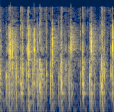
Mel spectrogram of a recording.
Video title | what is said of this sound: Clever Budget Hacks! Saving Money without Sacrificing Style - Artist in Residence: Jamie Orsburn. | you're supposed to shake it until you can hear the bowl and then you shake a little bit more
